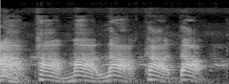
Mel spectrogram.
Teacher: it doesn't matter what consonant you put before or after, it's going to be A.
